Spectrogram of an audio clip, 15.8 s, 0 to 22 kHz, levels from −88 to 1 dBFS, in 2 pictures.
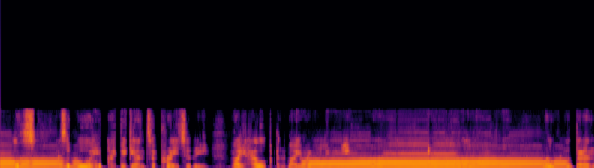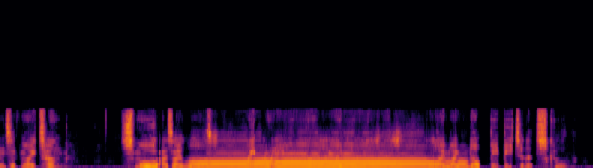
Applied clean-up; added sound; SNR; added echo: neural diffusion model UNIVERSE++.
